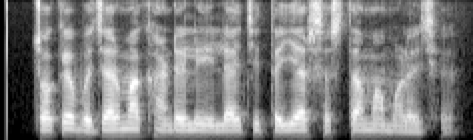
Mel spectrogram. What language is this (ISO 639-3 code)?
guj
